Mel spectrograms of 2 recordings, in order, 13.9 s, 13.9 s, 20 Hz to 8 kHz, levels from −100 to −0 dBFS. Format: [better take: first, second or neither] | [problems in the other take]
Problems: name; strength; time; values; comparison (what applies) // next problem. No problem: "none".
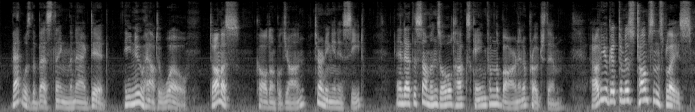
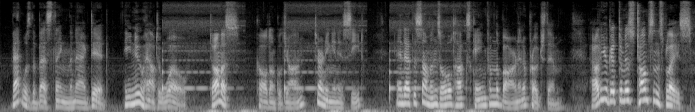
first | background sound (Keyboard (musical)); 11 dB below the speech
